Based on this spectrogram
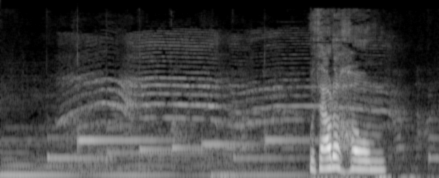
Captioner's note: child crying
